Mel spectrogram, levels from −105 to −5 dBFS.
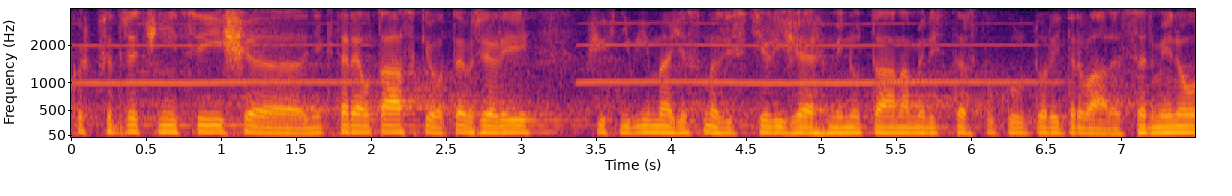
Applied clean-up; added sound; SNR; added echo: none; Wind instrument, woodwind instrument; 18 dB; none.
